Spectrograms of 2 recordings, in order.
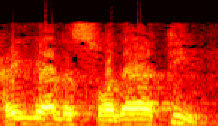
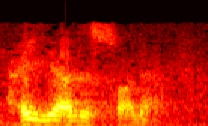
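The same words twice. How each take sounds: First: "salati" with an added i; wrong ending. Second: "salah" closed on the h; correct stop. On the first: Teacher showing a common mistake with "salati". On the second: Teacher showing the right "salah". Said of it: "Many read like that also". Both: Shown as a demonstration.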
